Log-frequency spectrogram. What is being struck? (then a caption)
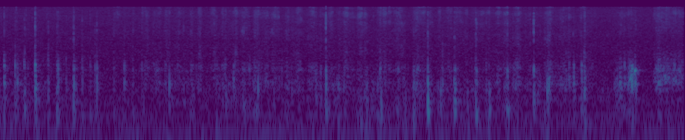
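Canvas sneaker with rubber sole. Fingernails tap rapidly on the canvas side and white rubber sole of a red canvas sneaker held upright. Quick, dry, soft taps with short clicky edges and no ring are heard over a faint steady hiss.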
